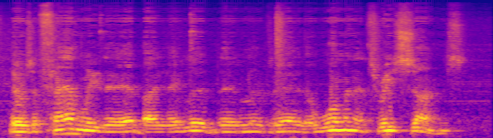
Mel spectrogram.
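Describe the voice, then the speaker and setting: With an American accent, a man speaks at a fairly low pitch and a moderate pace with ordinary pitch variation. Noticeable background noise can be heard. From US Northeast, Brooklyn New York. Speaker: grandfather interviewed about family history. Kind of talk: casual interview. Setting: family kitchen.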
